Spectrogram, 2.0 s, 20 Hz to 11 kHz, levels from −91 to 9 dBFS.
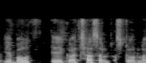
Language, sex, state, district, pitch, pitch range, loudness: Hindi, male, Bihar, Muzaffarpur, 160 Hz, 145-170 Hz, -23 LUFS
